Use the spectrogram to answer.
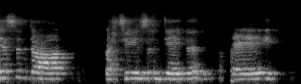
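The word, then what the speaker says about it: Dagim: of the sun okay the hebrew name for pisces is dog d-a-g-i-m this one i know i'm pronouncing right because dog means fish in hebrew and i am is plural it's like yes or es for us in english so doggy that means two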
